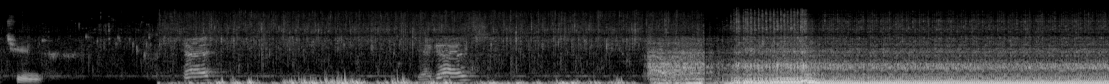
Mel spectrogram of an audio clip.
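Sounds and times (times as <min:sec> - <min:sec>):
outboard engine revving and idling: 0:06.5 - 0:11.0.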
